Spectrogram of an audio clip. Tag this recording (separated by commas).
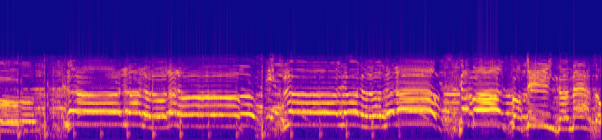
Speech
